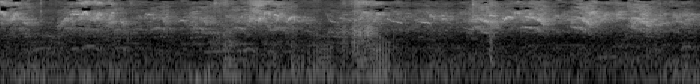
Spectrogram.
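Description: Many birds chirping and twittering, short quick calls overlapping throughout, over a steady low background rumble.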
